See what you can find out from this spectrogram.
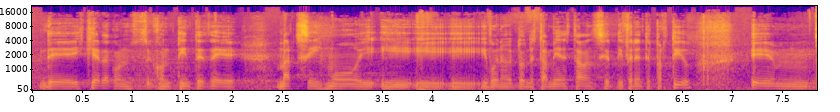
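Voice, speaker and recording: A man from Chile with a Chilean accent, a philosopher answering interview questions in a halting way, full of fillers and restarts. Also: sits low, fairly even intonation. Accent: Chilean Spanish. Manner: hesitant, many fillers and restarts. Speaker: philosopher guest. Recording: reverberant room, faint background noise.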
